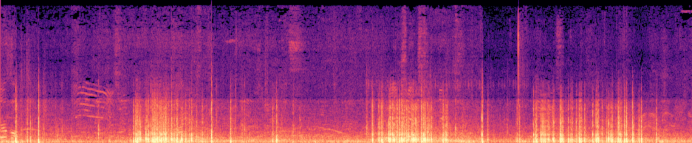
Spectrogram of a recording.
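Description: Aerial fireworks going off: one sharp bang just after the start, then three long spells of rapid crackling pops, about two, six and eight seconds in.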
